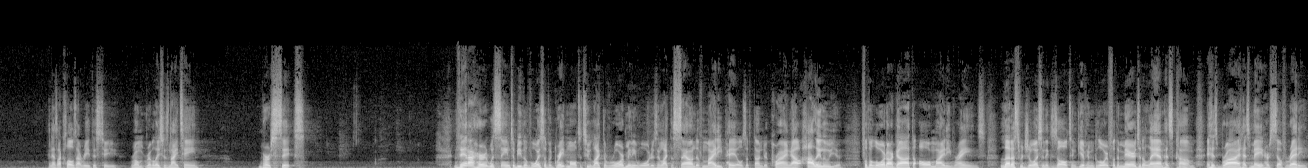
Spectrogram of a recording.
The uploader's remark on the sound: sermons preached at City Light Church in Vicksburg, MS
